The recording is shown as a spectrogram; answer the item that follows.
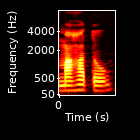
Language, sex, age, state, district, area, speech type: Bengali, male, 18-30, West Bengal, Alipurduar, rural, spontaneous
